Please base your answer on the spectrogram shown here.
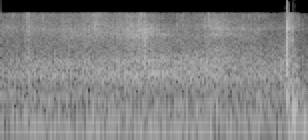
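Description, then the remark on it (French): A flashy luxury car, lent by a car dealer as a prop for staging a house for sale, runs with a steady low rumble, with a sharp thump near the end like a door closing. No one speaks. “Des voitures plutôt tape à l'œil”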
